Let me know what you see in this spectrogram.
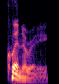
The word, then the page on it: quinary: British English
